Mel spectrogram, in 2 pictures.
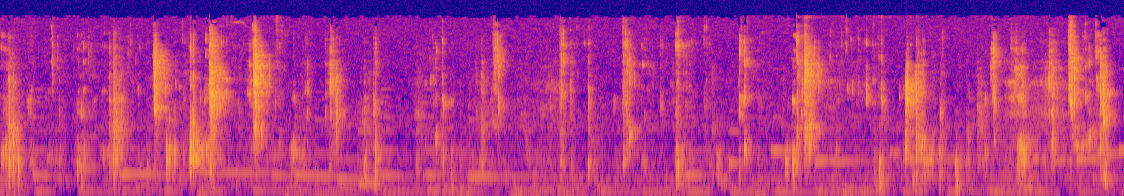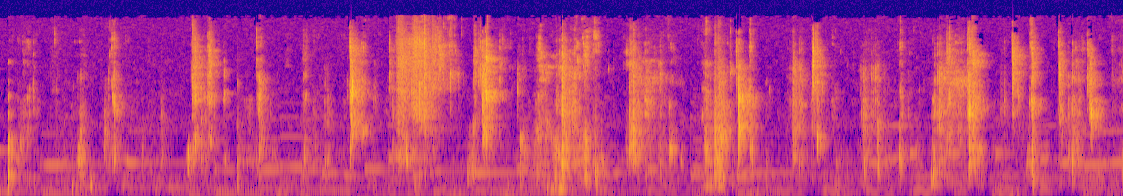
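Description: Eating sounds of crispy pork belly: many short crunches of the crackling skin, and wet chewing and lip-smacking. Light background music plays softly underneath.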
